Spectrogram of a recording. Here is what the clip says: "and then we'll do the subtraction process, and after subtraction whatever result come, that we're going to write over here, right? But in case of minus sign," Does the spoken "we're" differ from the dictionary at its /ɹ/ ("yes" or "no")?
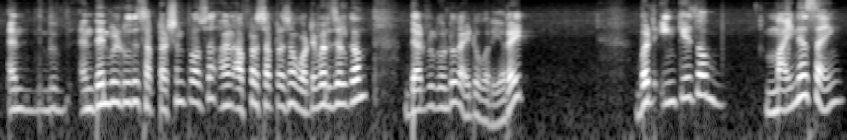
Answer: yes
